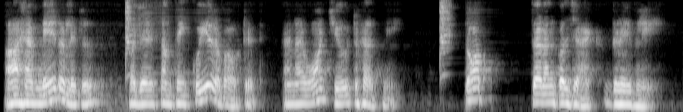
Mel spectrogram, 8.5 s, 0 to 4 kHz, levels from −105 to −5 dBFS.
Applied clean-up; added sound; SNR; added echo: neural mask model DeepFilterNet 3.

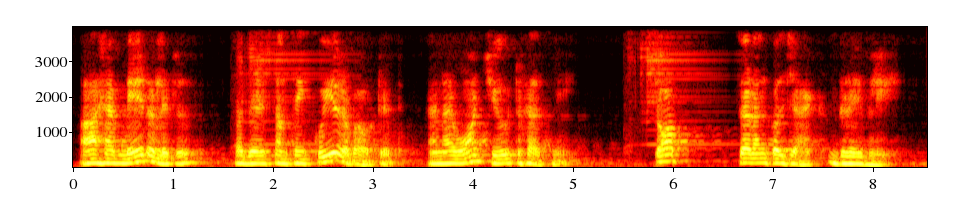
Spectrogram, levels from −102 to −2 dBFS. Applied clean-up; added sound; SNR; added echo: neural separator model SepFormer DNS4.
